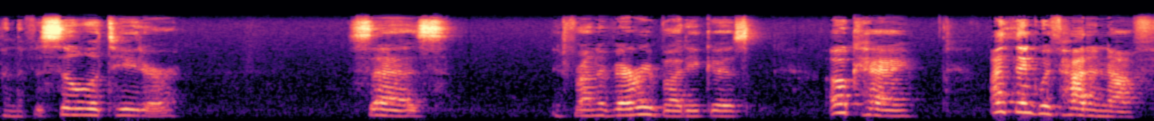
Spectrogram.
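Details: Adult woman who stutters, recalling high school speeches; stuttering.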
